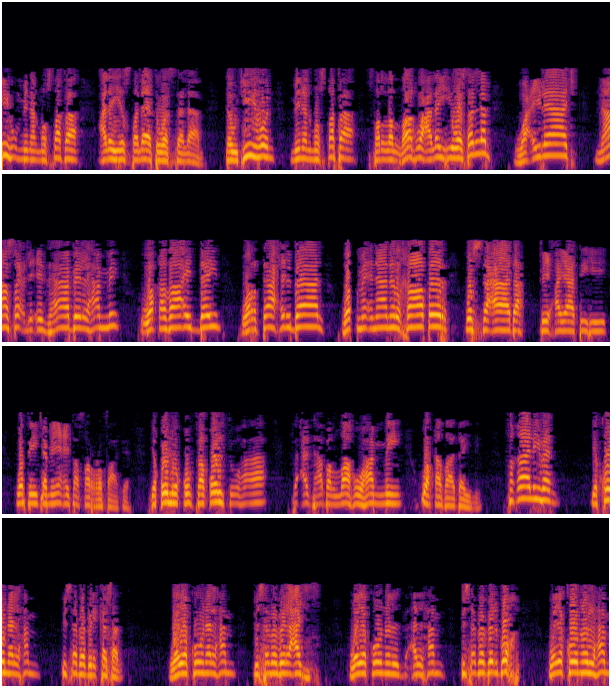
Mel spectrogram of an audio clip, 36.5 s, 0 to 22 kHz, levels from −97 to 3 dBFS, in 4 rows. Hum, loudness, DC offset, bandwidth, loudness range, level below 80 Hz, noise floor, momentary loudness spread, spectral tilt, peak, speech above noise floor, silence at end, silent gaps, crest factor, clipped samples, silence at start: none; -20 LUFS; under 0.1%; 5.4 kHz; 4 LU; -48 dBFS; -76 dBFS; 12 LU; -8.5 dB/octave; -4 dBFS; 57 dB; 0 s; none; 16 dB; under 0.1%; 0 s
